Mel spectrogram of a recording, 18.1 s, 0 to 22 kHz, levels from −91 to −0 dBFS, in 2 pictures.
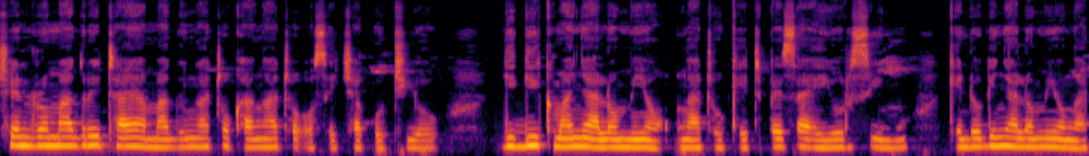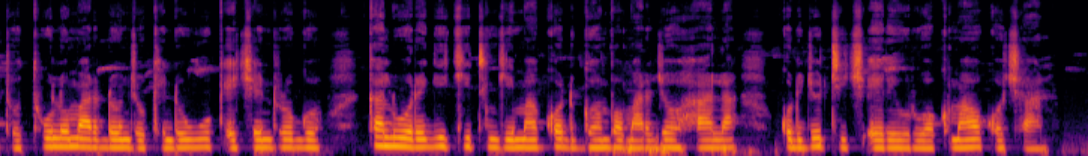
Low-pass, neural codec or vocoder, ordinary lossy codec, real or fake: none; none; none; real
